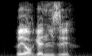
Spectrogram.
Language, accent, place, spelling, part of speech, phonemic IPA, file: French, France, Lyon, réorganiser, verb, /ʁe.ɔʁ.ɡa.ni.ze/, LL-Q150 (fra)-réorganiser.wav
- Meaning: to reorganise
